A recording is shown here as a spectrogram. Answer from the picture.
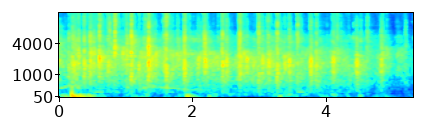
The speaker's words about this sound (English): So let us welcome Amelia with a warm round of applause.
